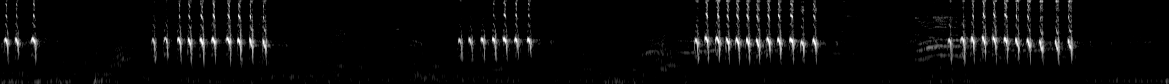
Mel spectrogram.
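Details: Trucukan (sooty-headed bulbul) call: repeated bursts of quick, bright, rattling notes, some bursts longer and louder than others, spaced one to two seconds apart over a faint low hum.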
